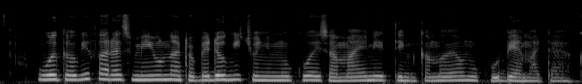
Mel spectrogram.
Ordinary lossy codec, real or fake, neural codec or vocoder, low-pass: none; fake; codec, 24 kHz, 0.9 kbps, WavTokenizer, small release; 10.8 kHz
